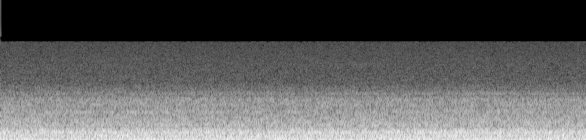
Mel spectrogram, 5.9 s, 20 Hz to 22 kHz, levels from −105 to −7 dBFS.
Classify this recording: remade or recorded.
recorded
